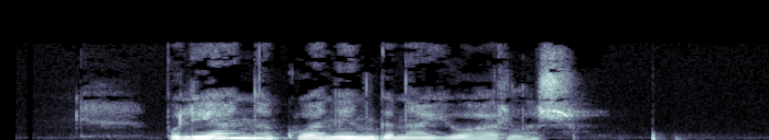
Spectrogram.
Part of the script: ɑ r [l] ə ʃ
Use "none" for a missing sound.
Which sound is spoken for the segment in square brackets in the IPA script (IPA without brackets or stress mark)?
l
